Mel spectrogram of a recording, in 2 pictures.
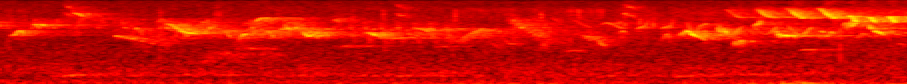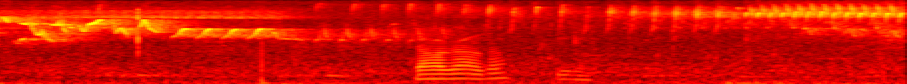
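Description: Birds chirping and trilling in quick high notes, with a fast buzzing insect-like trill near the end and a short low call about seven seconds in.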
